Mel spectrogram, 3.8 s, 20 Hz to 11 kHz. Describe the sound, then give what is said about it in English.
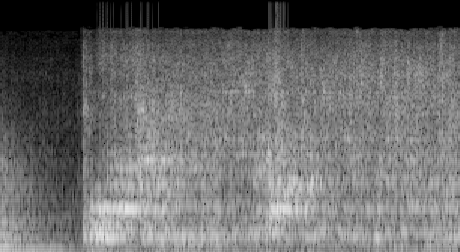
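A toilet flushes with a sudden loud whoosh of rushing water that holds steady, gurgling and swirling throughout, with no one speaking. “38,325, and that's gallons per year of water that get flushed down the toilet per year for a family of five, which is a lot of water, you know?”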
